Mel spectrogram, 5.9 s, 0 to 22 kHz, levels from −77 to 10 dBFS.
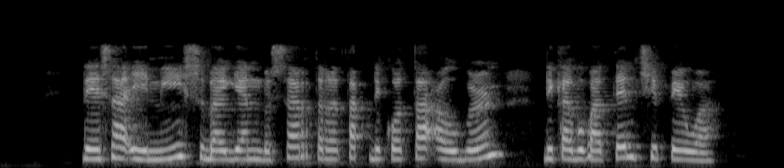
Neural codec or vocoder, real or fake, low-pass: none; real; 7.2 kHz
